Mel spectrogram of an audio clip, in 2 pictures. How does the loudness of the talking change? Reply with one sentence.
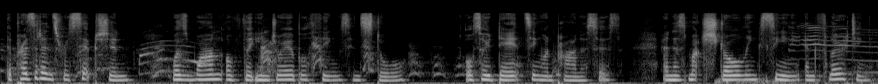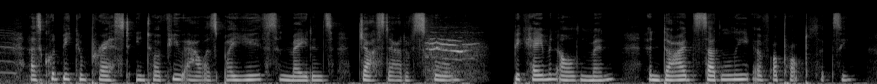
The volume of the talking stays about the same.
